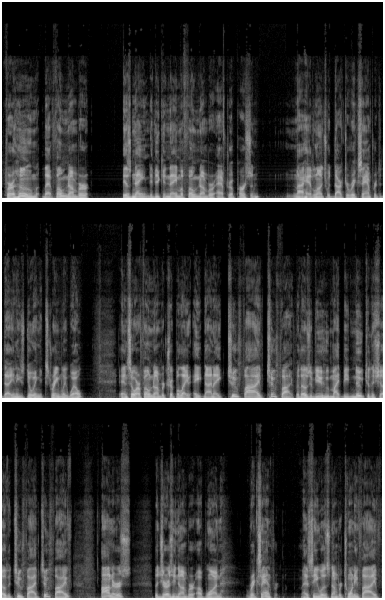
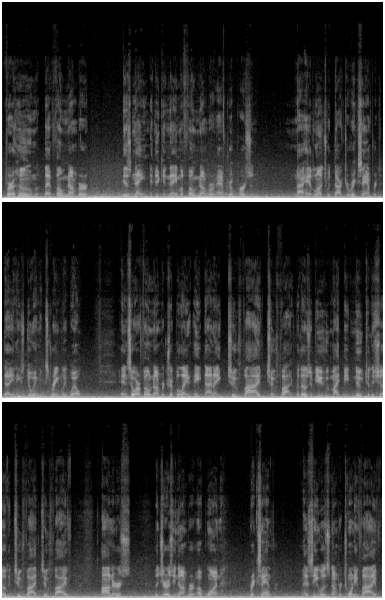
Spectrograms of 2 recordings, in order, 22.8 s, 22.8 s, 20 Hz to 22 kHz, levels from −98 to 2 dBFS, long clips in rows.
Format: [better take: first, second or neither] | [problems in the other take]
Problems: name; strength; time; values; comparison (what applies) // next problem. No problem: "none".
first | wind noise on the microphone; occasional gusts; 10 dB below the speech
